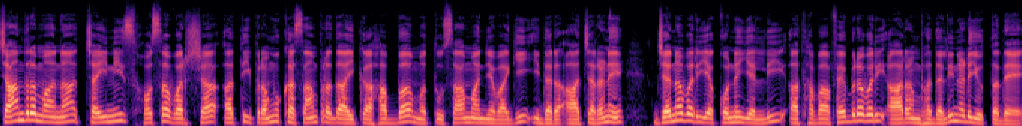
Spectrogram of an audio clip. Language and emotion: Kannada, neutral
